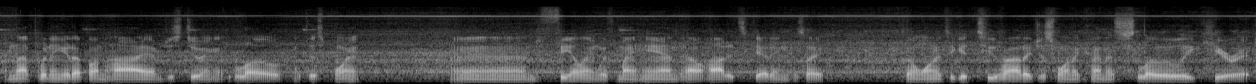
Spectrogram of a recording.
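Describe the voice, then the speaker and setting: A man teaching woodturning step by step, talking it through haltingly as he works at a lathe in a windy workshop. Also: rumbling low, flat delivery, gravelly. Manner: halting, thinking aloud while working. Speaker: woodturning instructor. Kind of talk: casual step-by-step demonstration. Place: workshop with lathe, wind outdoors.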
